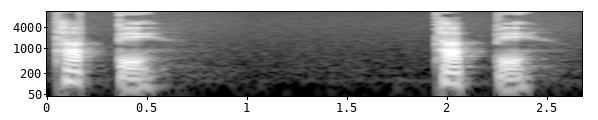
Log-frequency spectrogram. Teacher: listen to how I double the sound of the B in this word · for our English ears, it sounds more like a P when it's in the middle of words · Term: double sound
